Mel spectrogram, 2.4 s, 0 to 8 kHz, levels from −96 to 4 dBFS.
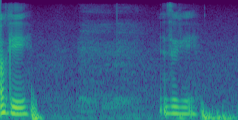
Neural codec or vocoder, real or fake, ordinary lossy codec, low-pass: none; real; none; 7.2 kHz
